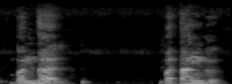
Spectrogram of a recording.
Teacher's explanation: अनुस्वार का उच्चारण नाक से किया जाता है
